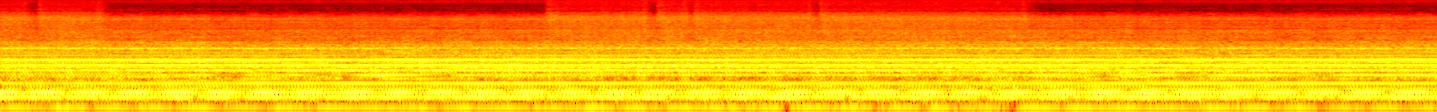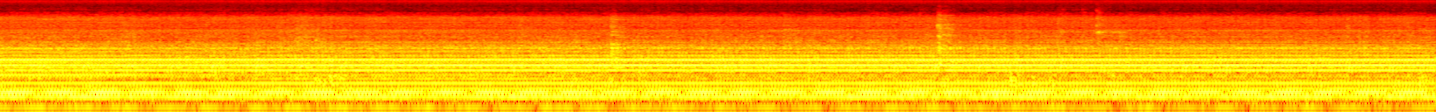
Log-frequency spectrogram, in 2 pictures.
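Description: Air compressor for spray-varnishing running steadily with a constant motor hum. Over it come stretches of hissing air, the longest from about five to ten seconds in.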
